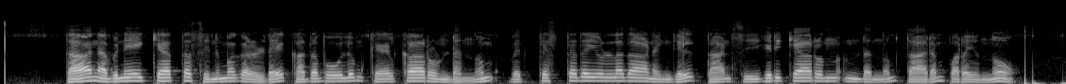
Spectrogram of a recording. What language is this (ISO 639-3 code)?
mal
